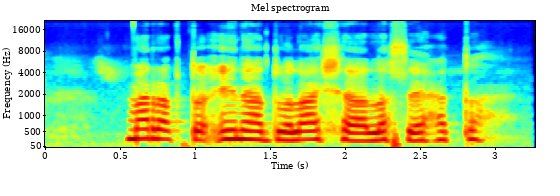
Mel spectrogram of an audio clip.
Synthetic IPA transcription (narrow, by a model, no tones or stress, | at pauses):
mɐrɐbt̪ʰɔʔɪnaːd̪wɑlaːʃɐlɐsɛːħɑt̪ʰɔ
